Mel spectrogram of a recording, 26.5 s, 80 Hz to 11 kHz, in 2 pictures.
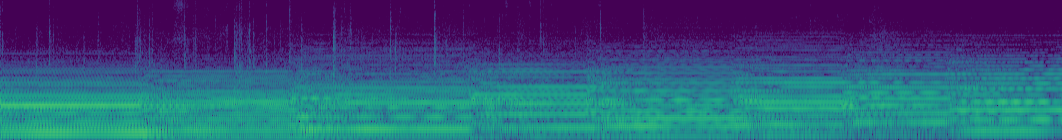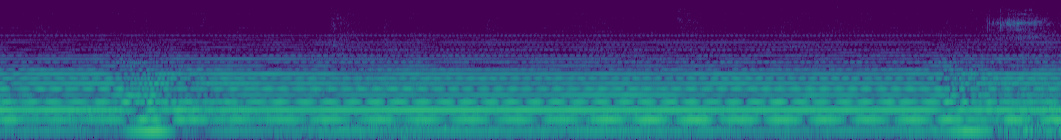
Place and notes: {
  "title": "Miðbær, Reykjavik, Iceland - Tuning of church organ",
  "date": "2013-07-19 15:10:00",
  "description": "Accidental microtonal composition",
  "latitude": "64.14",
  "longitude": "-21.93",
  "altitude": "6",
  "timezone": "Atlantic/Reykjavik"
}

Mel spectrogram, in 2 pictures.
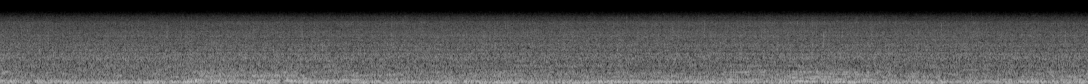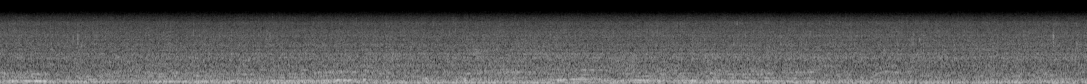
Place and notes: {
  "title": "River Drava, Maribor, Slovenia - bridge fountain from the surface",
  "date": "2012-06-14 22:06:00",
  "description": "same fountain recorded from the surface - recording started just a minute after the underwater one. in the background you can here the evening's euro2012 match via big screen tvs in all the bars along the river.",
  "latitude": "46.56",
  "longitude": "15.65",
  "altitude": "261",
  "timezone": "Europe/Ljubljana"
}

